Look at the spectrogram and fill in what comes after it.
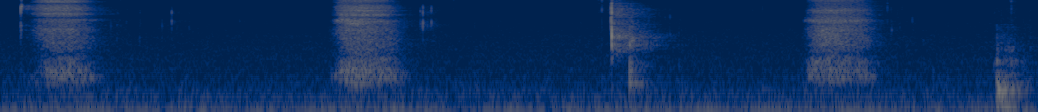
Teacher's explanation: of a finger and it's centered behind your own front teeth it is narrow focused it feels thin clean pristine you shouldn't feel any air on the sides of your mouth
